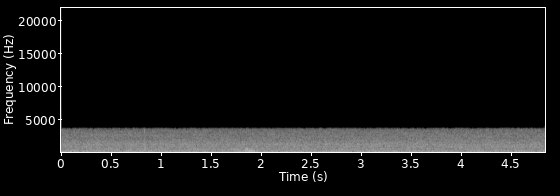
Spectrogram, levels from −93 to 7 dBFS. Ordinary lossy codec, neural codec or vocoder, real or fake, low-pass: none; none; real; 3.6 kHz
